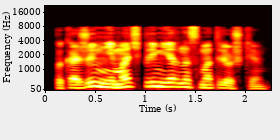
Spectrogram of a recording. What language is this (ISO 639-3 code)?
rus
